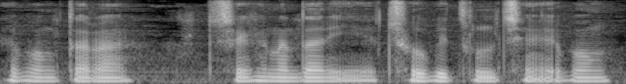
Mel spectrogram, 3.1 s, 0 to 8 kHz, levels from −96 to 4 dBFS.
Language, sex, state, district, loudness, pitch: Bengali, male, Tripura, West Tripura, -19 LUFS, 125 Hz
